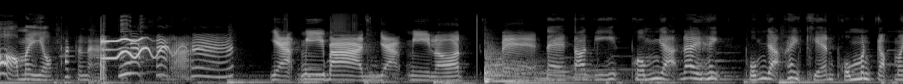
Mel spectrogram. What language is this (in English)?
Thai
